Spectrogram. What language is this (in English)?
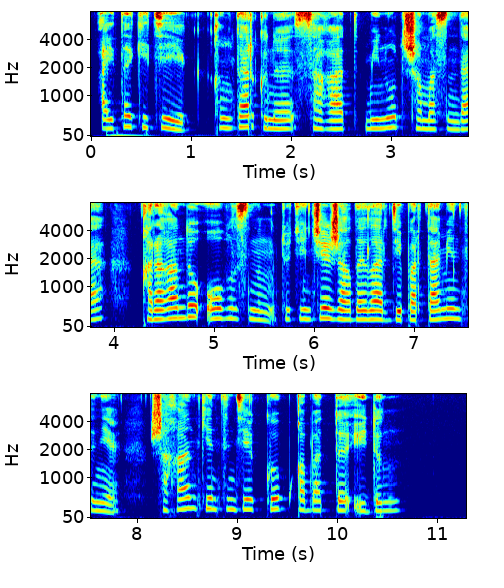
Kazakh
